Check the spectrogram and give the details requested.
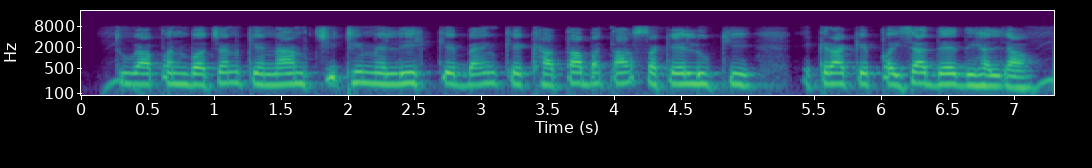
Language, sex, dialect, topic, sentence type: Bhojpuri, male, Southern / Standard, banking, statement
